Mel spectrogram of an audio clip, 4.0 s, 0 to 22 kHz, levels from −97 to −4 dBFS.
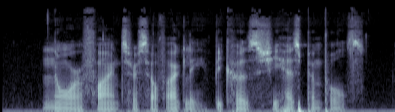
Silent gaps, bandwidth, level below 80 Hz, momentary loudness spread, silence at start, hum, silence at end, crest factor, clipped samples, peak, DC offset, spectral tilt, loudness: none; 16 kHz; -44 dBFS; 12 LU; 0.05 s; none; 0 s; 20 dB; under 0.1%; -12 dBFS; under 0.1%; -3.5 dB/octave; -31 LUFS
